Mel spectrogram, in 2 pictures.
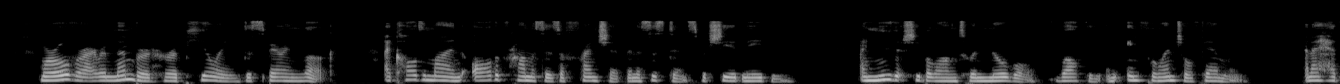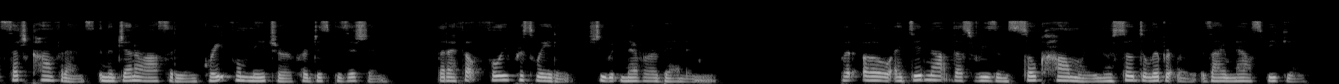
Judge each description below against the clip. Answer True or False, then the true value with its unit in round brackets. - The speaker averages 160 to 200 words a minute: True (170 wpm)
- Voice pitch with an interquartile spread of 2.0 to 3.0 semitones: True (2.7 semitones)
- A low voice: False (165 Hz)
